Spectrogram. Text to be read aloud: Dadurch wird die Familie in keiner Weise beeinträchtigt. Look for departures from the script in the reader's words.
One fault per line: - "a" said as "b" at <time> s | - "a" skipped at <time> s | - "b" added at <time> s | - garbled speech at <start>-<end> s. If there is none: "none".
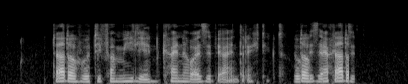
- garbled speech at 2.9-3.6 s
